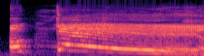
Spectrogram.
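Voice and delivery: put-on high, long-drawn foreign-accent call; hammed-up catchphrase shout; Borat. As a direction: imitate a coworker's Borat call, stretched out and sliding down. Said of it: "he'll walk in the room and go like".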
